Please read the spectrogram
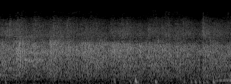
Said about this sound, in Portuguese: Aplauda ele mais uma vez.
